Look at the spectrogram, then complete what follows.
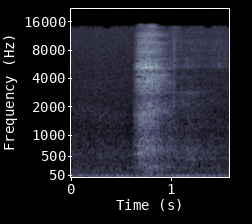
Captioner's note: sigh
